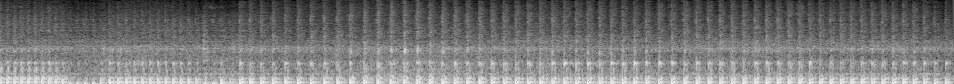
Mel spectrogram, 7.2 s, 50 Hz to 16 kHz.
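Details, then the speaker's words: 1986 Royal Enfield Bullet restored, heavy-crank engine with Indore silencer and 3-plate clutch, just started: even, crisp single-cylinder thump at steady slow idle, no knocks or misses; healthy normal exhaust note. "അപ്പോൾ ഇതിൻ്റെ exhaust നോട്ടാണ് കേൾക്കുന്നത്. ഇൻഡോറാണ് silencer. Heavy ക്രാങ്കാണ് വണ്ടി."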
